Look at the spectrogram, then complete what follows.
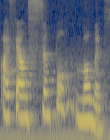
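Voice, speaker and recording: A woman, apparently a teacher, reads a picture book aloud to children expressively, pausing to explain words simply and check in with her young listeners. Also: fairly high pitch, animated, rough recording. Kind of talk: children's storybook read-aloud with asides.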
